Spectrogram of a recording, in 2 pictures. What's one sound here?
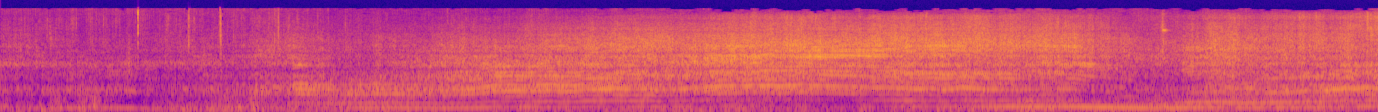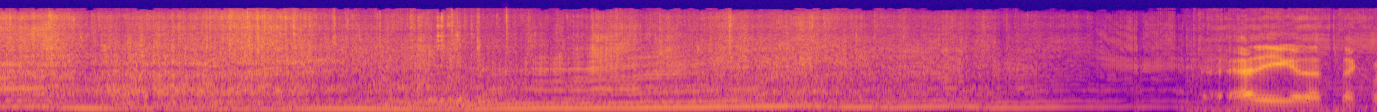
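Gravel sprays and crunches under a car's tyres.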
